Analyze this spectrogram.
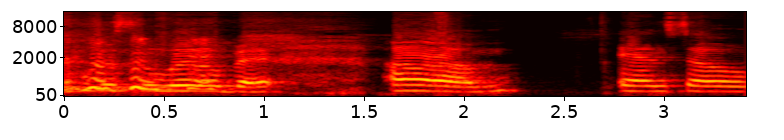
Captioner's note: laughing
